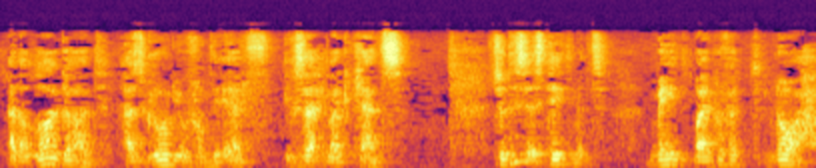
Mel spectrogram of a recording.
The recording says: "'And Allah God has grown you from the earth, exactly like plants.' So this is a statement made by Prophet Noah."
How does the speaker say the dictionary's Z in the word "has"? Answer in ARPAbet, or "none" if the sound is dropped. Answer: Z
